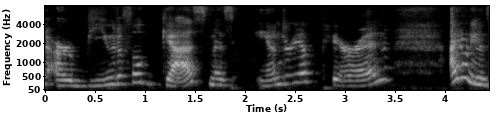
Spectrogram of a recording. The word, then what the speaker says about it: Perron: all over i apologize no you're perfectly right it's andrea perrin okay that's it it's actually my last name is french it's perron well i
